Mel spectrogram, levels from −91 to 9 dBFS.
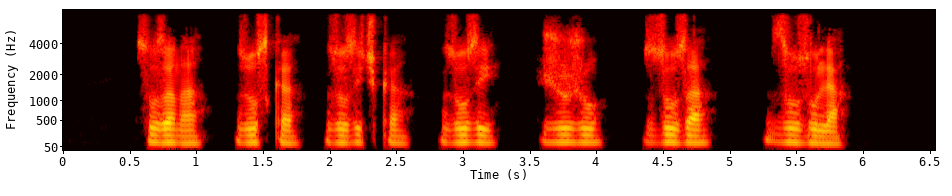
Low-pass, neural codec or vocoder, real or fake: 7.2 kHz; none; real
